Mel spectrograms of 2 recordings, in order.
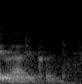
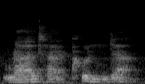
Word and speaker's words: Radha Kunda: I could just make a tiny, minute little grammatical comment that, you know, in Sanskrit, Radha Kund, we say Radha Kund, in Sanskrit it is Radha Kunda. That's actually the correct pronunciation. That's the spelling, which is phonetic, and that's the pronunciation.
